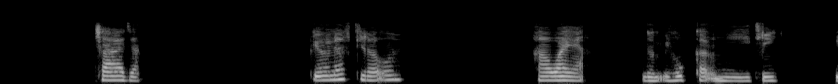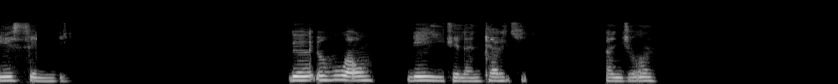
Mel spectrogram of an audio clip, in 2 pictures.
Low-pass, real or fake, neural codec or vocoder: 7.2 kHz; fake; codec, 44.1 kHz, 3.4 kbps, Pupu-Codec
